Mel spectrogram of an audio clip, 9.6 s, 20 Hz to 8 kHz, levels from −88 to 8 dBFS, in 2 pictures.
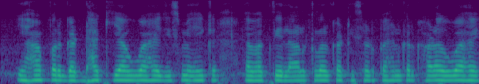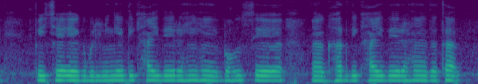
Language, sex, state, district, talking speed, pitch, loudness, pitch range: Hindi, male, Jharkhand, Jamtara, 200 wpm, 165 Hz, -32 LUFS, 165-170 Hz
